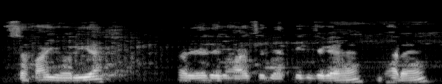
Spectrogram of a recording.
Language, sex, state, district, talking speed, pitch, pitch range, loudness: Hindi, male, Bihar, Saharsa, 175 wpm, 105 Hz, 100-105 Hz, -18 LUFS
